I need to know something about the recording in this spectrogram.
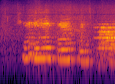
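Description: A high voice singing a short melodic phrase of several held notes, starting about half a second in.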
